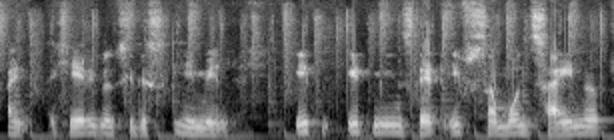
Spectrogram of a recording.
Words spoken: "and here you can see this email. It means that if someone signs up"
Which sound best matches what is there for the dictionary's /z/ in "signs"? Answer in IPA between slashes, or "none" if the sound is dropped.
none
